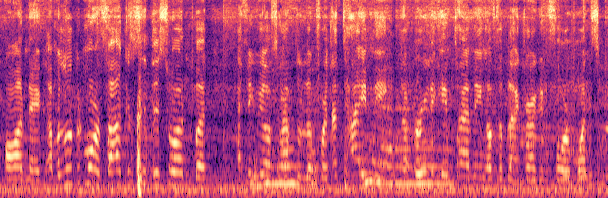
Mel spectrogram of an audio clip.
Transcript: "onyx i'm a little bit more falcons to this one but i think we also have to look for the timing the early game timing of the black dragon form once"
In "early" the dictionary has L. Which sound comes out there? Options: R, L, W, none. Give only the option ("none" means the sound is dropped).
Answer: none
